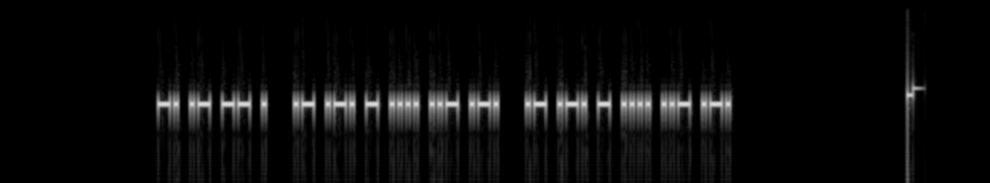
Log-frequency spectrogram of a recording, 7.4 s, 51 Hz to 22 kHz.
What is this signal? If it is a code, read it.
Morse code, heard as a keyed tone, about 38 wpm, 700 Hz. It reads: NAME ARTHUR ARTHUR
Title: Practice QSO - Exchange 1 - Beginning - 40wpm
